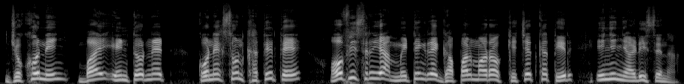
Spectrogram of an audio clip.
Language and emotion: Santali, angry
